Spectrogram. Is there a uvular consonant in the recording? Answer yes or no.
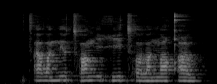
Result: yes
